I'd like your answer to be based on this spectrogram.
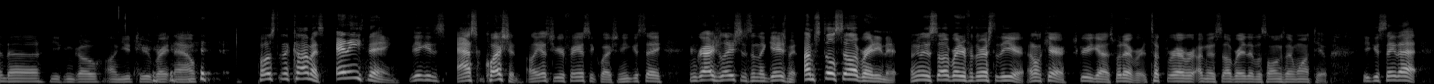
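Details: Adult speaker; ordinary speech.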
